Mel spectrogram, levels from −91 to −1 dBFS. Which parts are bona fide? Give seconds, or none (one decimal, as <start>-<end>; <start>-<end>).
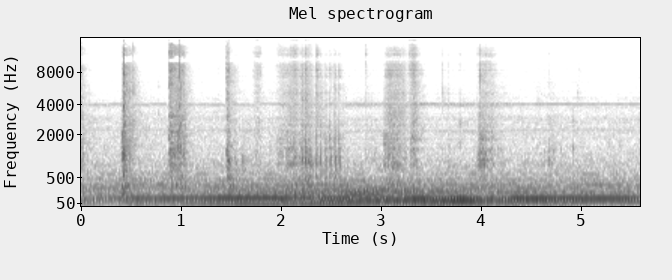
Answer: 0.0-2.0; 4.3-5.6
